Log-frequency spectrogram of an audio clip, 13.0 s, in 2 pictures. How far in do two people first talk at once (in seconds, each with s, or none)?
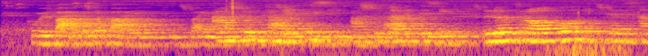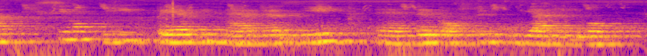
2.1 s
